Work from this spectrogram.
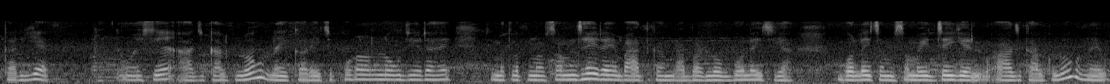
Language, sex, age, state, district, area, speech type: Maithili, female, 18-30, Bihar, Begusarai, rural, spontaneous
